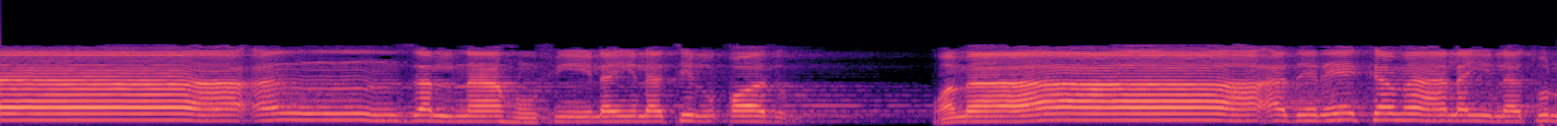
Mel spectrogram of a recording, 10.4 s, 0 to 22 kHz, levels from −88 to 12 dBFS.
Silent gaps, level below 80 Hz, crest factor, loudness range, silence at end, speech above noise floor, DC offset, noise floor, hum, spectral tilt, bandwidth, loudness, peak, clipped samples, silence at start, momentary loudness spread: none; -62 dBFS; 14 dB; 6 LU; 0 s; 30 dB; under 0.1%; -44 dBFS; none; -7.5 dB/octave; 5.4 kHz; -14 LUFS; 0 dBFS; under 0.1%; 0 s; 11 LU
